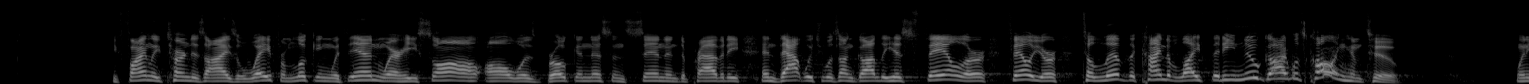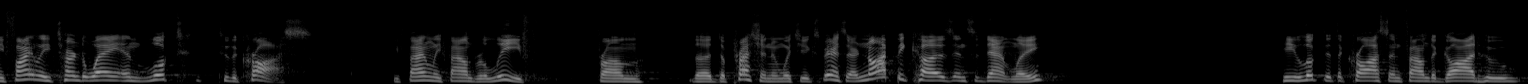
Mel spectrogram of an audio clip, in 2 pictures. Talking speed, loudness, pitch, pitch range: 150 wpm, -37 LUFS, 165 Hz, 150-190 Hz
